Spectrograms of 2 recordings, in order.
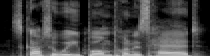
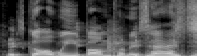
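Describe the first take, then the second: First: Put-on failed Scottish accent. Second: Mock Irish accent. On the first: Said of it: "I can't do Scottish". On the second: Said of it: "that's Irish".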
